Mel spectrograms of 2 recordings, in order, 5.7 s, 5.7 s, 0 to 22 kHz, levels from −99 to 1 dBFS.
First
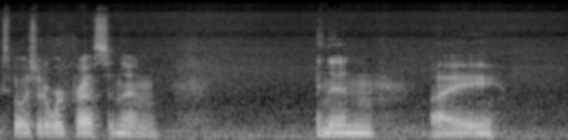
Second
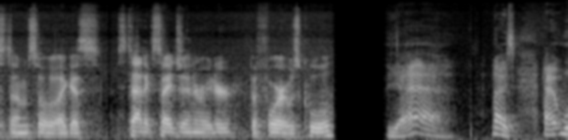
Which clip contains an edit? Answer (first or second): second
